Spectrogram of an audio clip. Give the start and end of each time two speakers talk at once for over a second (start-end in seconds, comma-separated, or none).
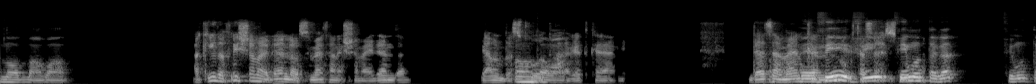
7.7-9.2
